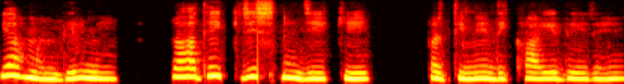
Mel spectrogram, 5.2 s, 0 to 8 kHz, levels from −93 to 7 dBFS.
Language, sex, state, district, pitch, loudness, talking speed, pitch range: Hindi, female, Bihar, Supaul, 220 Hz, -12 LUFS, 125 wpm, 210-275 Hz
